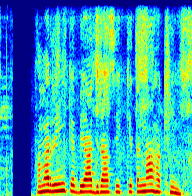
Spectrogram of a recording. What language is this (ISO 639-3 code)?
mag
